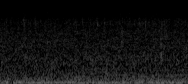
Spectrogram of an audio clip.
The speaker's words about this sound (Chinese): 对面的宿舍楼耸立在黑暗里，被雨水和雨声包裹。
